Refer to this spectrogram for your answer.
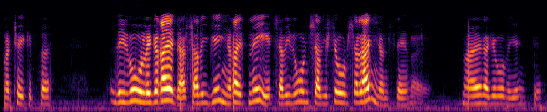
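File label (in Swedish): Vånga Skåne, dialekter; Folkminnen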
